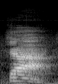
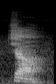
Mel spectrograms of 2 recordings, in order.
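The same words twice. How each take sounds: First: The tongue stays low in the mouth. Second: The tongue touches the palate. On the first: The speaker calls it wrong. "by keeping your tongue down to your mouth" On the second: The speaker calls it right. "every time your tongue is touched to the same part"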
